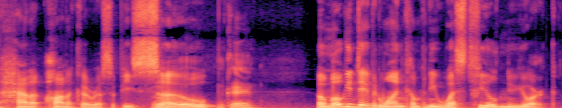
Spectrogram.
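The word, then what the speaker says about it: Mogen David: Mogan David is the Yiddish pronunciation of the Hebrew Magen David, which literally means shield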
